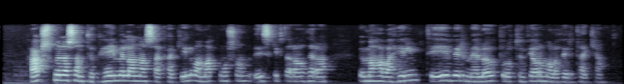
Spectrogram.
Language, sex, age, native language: Icelandic, female, 50-59, Icelandic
